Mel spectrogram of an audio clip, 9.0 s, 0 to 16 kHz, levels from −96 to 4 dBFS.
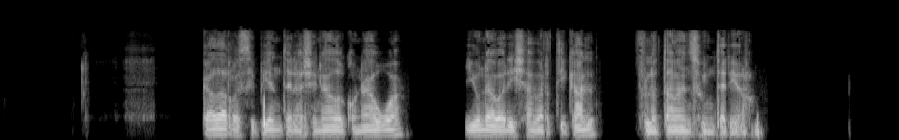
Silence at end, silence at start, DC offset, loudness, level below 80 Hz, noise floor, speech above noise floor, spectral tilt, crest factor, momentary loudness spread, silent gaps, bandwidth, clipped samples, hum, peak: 1.35 s; 2.05 s; under 0.1%; -24 LUFS; -52 dBFS; under -90 dBFS; over 67 dB; -6.5 dB/octave; 22 dB; 10 LU; 6.15-6.23 s; 7.8 kHz; under 0.1%; none; -4 dBFS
